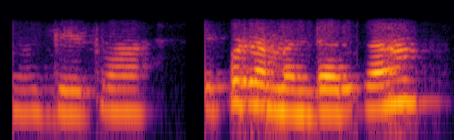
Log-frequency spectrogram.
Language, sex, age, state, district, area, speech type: Telugu, female, 30-45, Andhra Pradesh, Kadapa, rural, conversation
